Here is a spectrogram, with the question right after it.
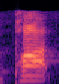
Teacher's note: the T at the end of the word pot doesn't have that same puff of air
